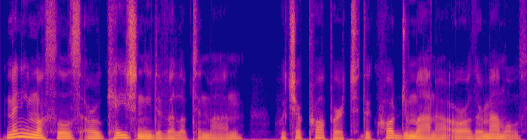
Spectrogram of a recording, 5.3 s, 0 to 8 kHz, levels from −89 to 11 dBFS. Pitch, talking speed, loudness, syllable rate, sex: 110 Hz, 180 wpm, -19 LUFS, 6.9 syllables/s, male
